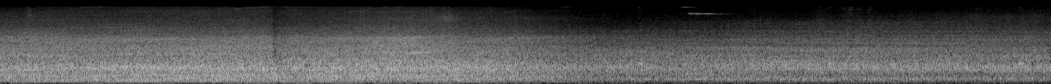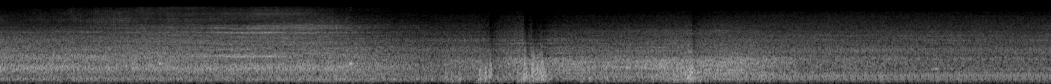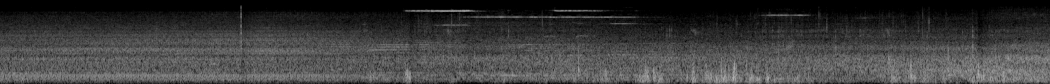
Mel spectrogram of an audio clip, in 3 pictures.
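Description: Road traffic: cars and pickup trucks driving past on a town road, with tyre and engine noise loudest in the first few seconds. A steady engine hum follows in the second half, then brief high-pitched sounds near the end.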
